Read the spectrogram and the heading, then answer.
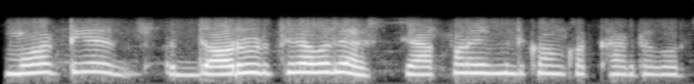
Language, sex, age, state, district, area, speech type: Odia, female, 18-30, Odisha, Kendrapara, urban, conversation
